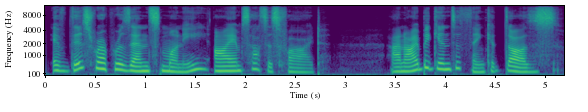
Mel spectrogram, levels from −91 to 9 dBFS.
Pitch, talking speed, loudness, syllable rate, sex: 205 Hz, 160 wpm, -19 LUFS, 4.5 syllables/s, female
